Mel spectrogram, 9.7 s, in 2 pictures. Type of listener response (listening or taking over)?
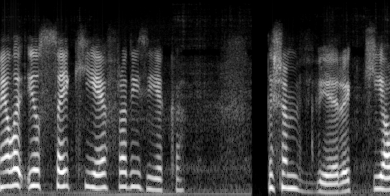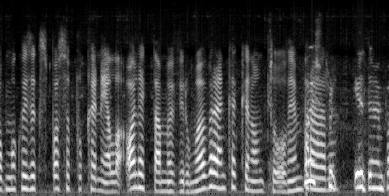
taking over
